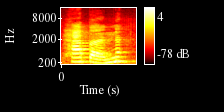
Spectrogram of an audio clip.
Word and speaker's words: happen: We tend to say happen, so we want to think to spell that E right there. Happen. You're not going to hear this first P, and this is a verb.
